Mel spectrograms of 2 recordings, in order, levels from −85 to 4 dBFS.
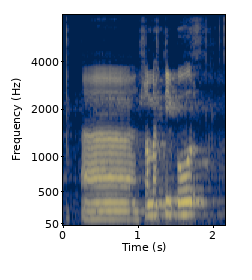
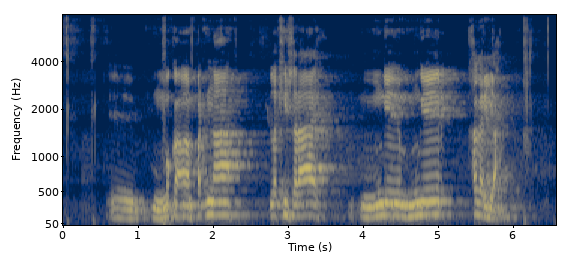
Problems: background sounds at intervals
